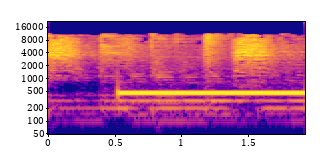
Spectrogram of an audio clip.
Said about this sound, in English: Let the bat phone ring.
